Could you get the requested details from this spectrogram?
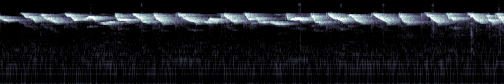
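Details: Nonstop thin, bright chattering from a pleci, the Oriental white-eye, sung 'gacor' as a tutor song: quick descending note slurs tumbling over each other throughout.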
